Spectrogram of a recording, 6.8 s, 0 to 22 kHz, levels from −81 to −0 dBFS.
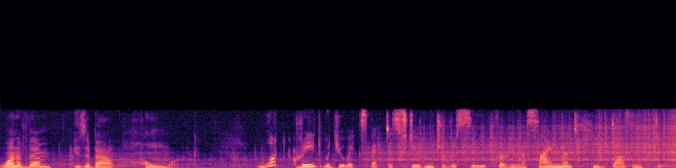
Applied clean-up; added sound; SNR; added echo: none; Coin (dropping); 11 dB; none.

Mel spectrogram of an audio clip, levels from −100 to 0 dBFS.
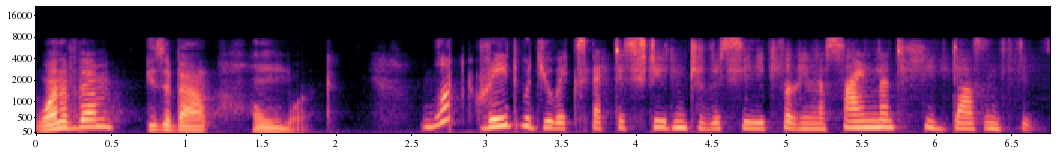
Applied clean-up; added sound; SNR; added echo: neural mask model DeepFilterNet 3.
